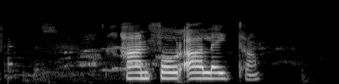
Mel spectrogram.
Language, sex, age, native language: Icelandic, female, 8, Icelandic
